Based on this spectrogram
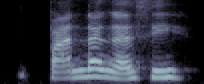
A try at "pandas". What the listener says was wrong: Pandas ya, ada S-nya. Pandas.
